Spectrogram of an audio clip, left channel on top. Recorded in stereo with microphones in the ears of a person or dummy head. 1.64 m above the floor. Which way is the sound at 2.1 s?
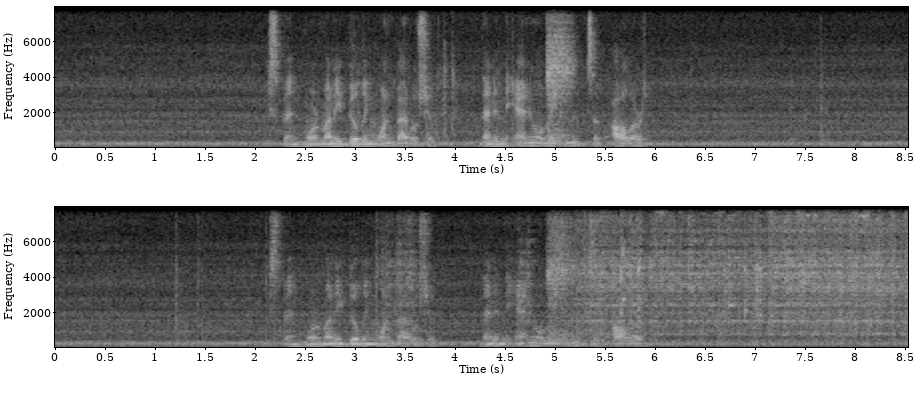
65° left (ahead or behind).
